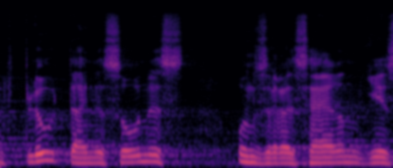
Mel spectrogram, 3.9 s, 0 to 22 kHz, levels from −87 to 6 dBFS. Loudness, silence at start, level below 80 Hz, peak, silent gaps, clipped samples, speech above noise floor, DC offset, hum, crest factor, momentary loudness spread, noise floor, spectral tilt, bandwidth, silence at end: -39 LUFS; 0 s; -78 dBFS; -24 dBFS; none; under 0.1%; 23 dB; under 0.1%; none; 16 dB; 5 LU; -62 dBFS; -6 dB/octave; 16 kHz; 0 s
